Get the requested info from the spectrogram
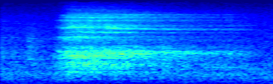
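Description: A person's soft breath out, a quiet rush of air that starts about half a second in and fades over about a second and a half.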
